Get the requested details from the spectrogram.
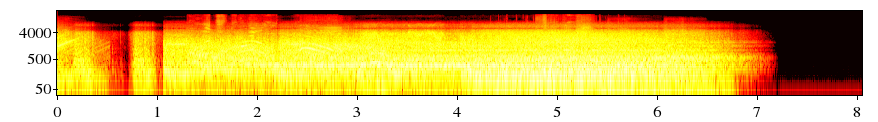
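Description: An energy blast crackles and roars, then fades away.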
